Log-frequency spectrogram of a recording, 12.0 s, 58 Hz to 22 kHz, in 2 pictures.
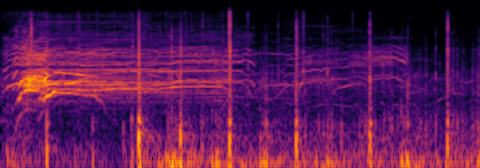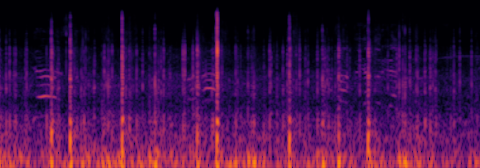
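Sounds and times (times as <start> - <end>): fireworks bangs and pops: 0.0 - 12.0.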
